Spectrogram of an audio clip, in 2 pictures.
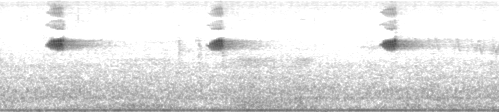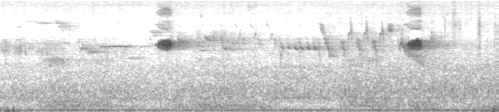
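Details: A chaffinch falling asleep gives five short, sharp, high chirps at uneven intervals of about two seconds, over a faint low hum.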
